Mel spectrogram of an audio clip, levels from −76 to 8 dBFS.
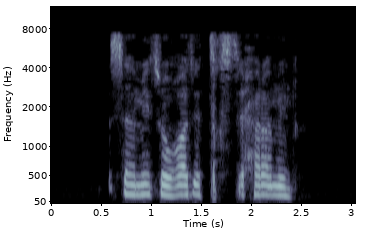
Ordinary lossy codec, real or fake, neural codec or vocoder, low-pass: AAC, 32 kbps; fake; codec, 16 kHz, 16 kbps, FreqCodec, larger model; 7.2 kHz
